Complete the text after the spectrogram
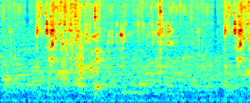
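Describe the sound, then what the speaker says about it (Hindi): Frothy lassi runs from the taps of a lassi machine at a traditional food festival in Ankara, Turkey, a loud, continuous splashing stream with scattered drips against a busy background. "यहाँ भी आप लस्सी का प्लांट लगा हुआ है, टूटियाँ चल रही हैं।"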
